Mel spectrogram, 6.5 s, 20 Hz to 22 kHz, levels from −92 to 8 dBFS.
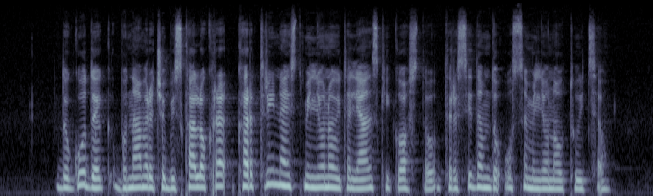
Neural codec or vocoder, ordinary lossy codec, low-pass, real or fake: none; Opus, 64 kbps; 19.8 kHz; real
